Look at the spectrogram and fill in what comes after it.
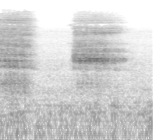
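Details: Imitated bronchial breathing: a harsh, hollow breath in and out with equal inspiratory and expiratory phases and a silent gap between them. Normal over the trachea; elsewhere on the chest it points to consolidation or a cavity.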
